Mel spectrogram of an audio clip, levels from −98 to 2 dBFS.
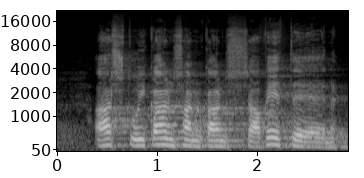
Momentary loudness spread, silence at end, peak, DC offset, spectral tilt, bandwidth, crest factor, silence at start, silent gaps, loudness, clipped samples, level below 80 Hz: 4 LU; 0 s; -12 dBFS; under 0.1%; -6.5 dB/octave; 16 kHz; 16 dB; 0.4 s; none; -29 LUFS; under 0.1%; -70 dBFS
